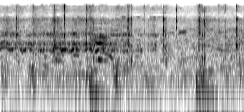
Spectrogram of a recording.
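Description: A horse whinnying, a wavering high call followed by a falling one, over the clip-clop of hooves on asphalt.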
